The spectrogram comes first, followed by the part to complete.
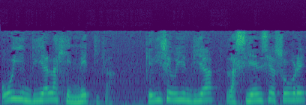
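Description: Words come from a man at a fairly slow pace. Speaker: doctor and radio health show host. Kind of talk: radio health talk show.

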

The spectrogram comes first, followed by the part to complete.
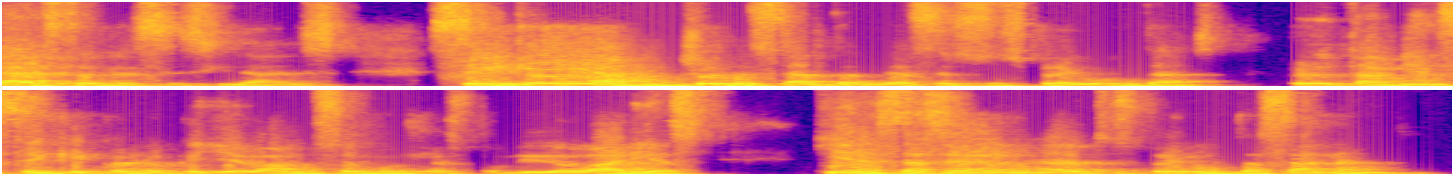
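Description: There's audible room echo around this man's fairly high, somewhat breathy voice, which has ordinary pitch variation. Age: 50s. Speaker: urban planning official, guest lecturer. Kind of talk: guest lecture.

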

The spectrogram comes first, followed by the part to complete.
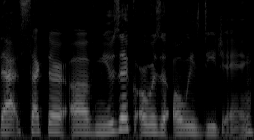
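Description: Talking at a fairly quick pace, a woman has a plain, everyday voice at medium pitch. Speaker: podcast and radio host. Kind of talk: interview. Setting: radio studio.

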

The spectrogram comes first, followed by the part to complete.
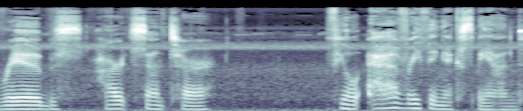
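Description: A woman speaks at a very slow pace in a soothing, calm tone. Her pitch is very deep and low, and her intonation is fairly even. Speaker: meditation guide and podcast host. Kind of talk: guided meditation. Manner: slow, soothing, calm and gently paced with long pauses; soft-spoken, warm and reassuring.

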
